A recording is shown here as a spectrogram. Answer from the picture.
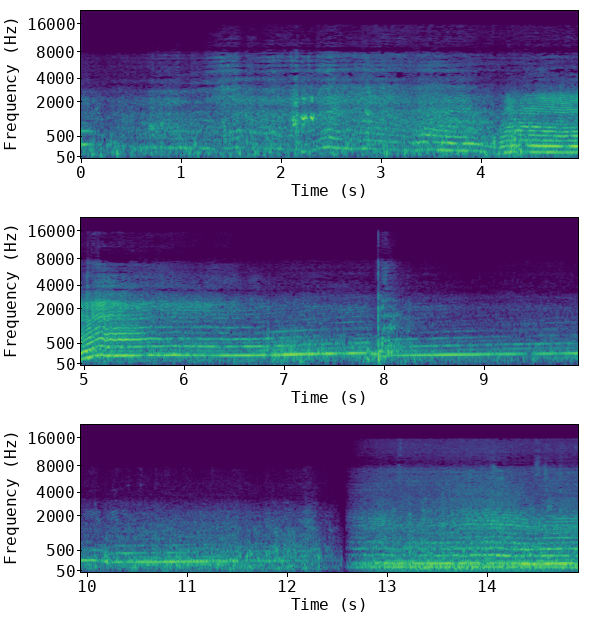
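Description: Rally car engine running hard on the track, its pitch sinking and then jumping up sharply about four seconds in as it revs, with further shifts in pitch at gear changes. About twelve seconds in the sound breaks off abruptly and another engine at high revs takes over.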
